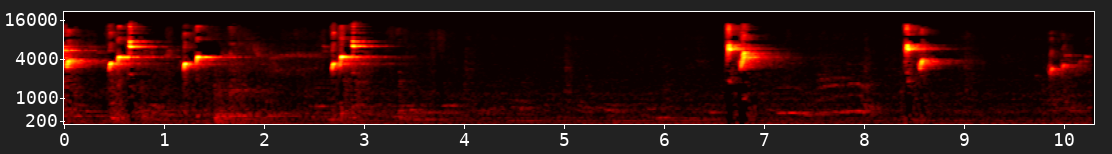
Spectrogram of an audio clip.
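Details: A European goldfinch in batbata style, meant to prompt goldfinches into song: a quick run of shrill descending chirps at the start, then a long quiet stretch and a few more isolated high twittered notes.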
